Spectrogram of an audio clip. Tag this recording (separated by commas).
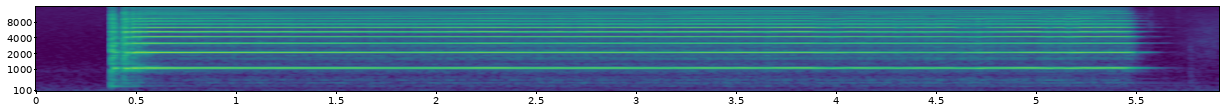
Music, Musical instrument, Bowed string instrument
